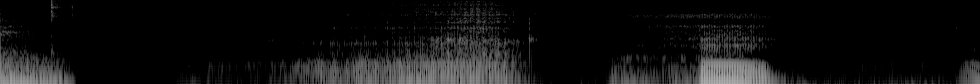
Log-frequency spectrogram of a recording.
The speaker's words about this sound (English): Snoring.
